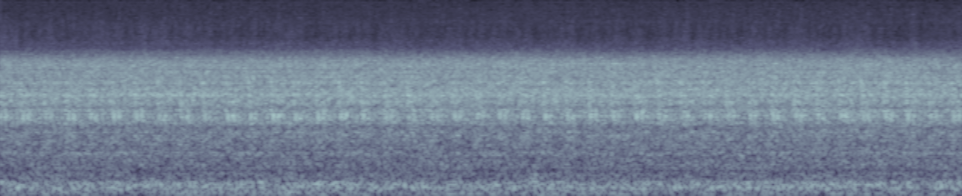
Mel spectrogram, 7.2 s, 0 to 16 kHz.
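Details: Ford 5.4 V8 warmed up at idle, rapid hollow rattling knock over heavy low rumble; piston slap suspected, not confirmed.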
